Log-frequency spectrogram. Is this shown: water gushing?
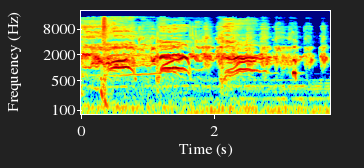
no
